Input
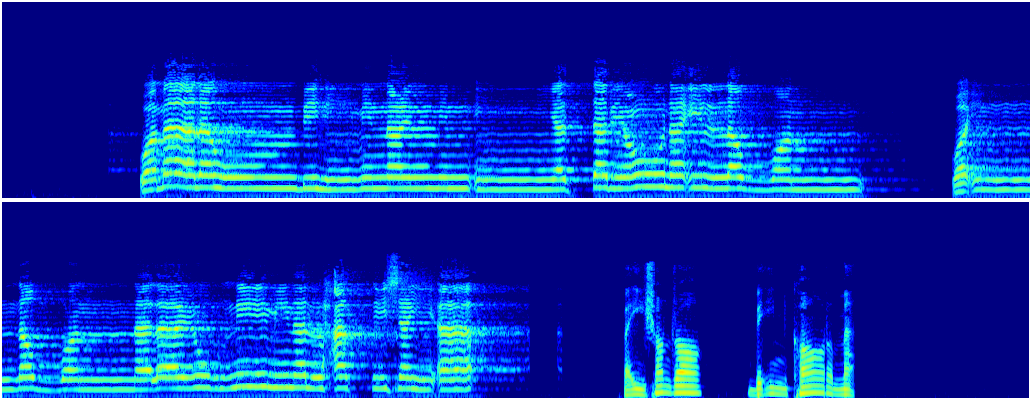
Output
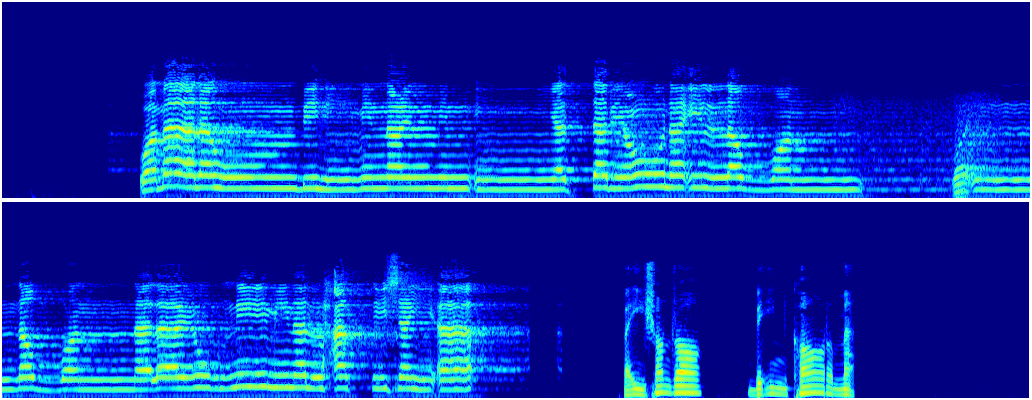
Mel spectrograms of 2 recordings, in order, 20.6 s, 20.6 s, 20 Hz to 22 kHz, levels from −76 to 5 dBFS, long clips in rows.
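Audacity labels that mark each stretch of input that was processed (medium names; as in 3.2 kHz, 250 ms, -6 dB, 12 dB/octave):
8.300000	9.980000	one-bit delta coder 16 kbps, step -46 dBFS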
